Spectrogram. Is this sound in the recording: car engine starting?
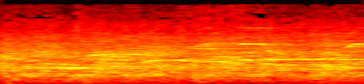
no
